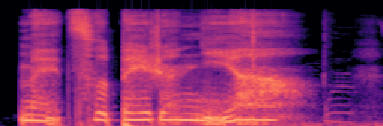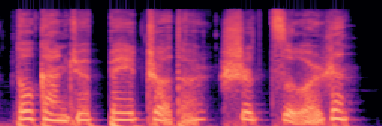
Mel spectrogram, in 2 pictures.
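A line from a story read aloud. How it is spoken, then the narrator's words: Tender, gentle. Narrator (Chinese): 老公温柔的跟我说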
